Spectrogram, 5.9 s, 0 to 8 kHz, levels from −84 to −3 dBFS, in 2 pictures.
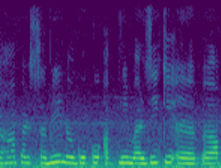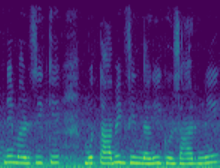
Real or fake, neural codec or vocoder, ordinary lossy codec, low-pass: real; none; none; none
